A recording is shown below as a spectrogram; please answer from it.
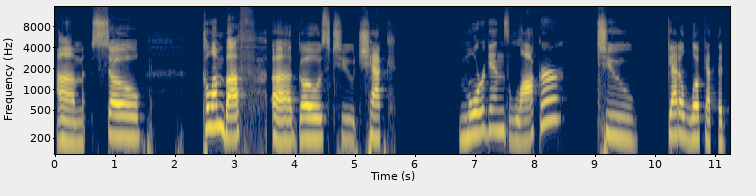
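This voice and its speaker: A woman's voice: medium pitch, expressive, drawn-out words, pauses often, a bit bright, clear, resonant tone, no echo, clean studio sound. A woman co-hosting a casual TV recap chat, talking in slangy, sweary, informal language. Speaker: podcast co-host.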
